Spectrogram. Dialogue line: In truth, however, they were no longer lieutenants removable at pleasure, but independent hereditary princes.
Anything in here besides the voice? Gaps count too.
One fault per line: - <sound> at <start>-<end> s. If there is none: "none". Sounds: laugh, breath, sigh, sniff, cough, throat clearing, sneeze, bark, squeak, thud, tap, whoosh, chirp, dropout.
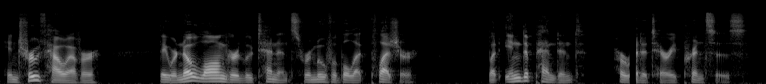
- dropout at 6.3-6.4 s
